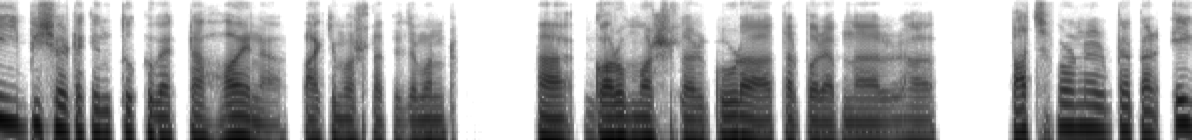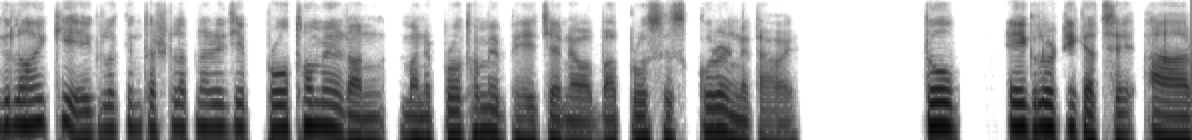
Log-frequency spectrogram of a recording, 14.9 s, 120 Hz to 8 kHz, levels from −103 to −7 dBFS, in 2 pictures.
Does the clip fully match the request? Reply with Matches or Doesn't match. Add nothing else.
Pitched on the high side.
Doesn't match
